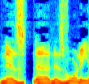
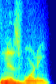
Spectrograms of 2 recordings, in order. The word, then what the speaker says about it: Nesvorny: To reach his conclusions, how do you say this guy's Nesvorny? Yeah, Nesvorny ran 6,000 simulations of the solar system's birth and early development.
